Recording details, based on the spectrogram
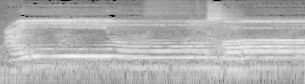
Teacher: Dan ikhfanya ditahan sama 2 ketukan.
